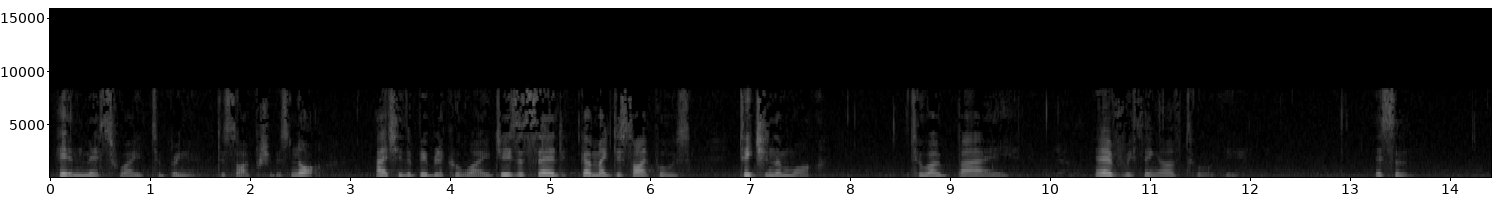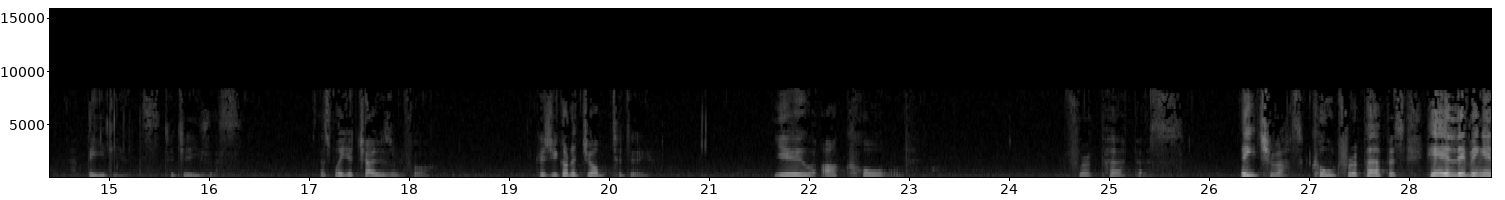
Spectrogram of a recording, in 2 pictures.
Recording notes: From the Deeper conference at Emmanuel Church Durham on Saturday 25th February, 2023.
